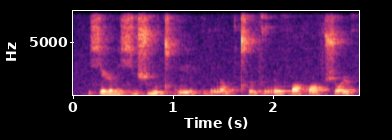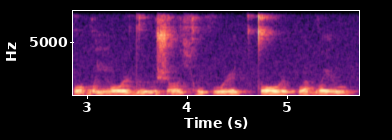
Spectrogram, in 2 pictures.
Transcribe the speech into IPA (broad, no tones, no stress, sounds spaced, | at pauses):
ç i ɭ ɯː ç e̤ ʃ ʎ u cʰ o̤ ɲ i kʷ e̤ r ɤː kʷ cʰ ɯ f r ɯː f ɔ f ɔ f ʃ oː ɭ f o ɡʷ e ɲ oː ɭ d ɯː ʃ ɤː ç o̤ y̯ f uː ɭ i kʷ t oː ɭ kʷ a ɡʷ e u̯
